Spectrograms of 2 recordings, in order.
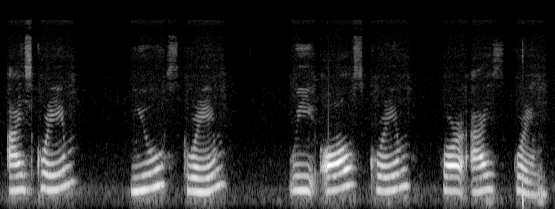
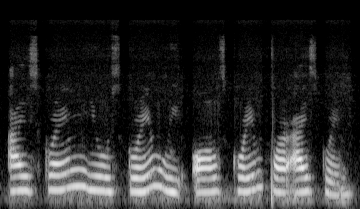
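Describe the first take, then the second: First: It is read slowly. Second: It is read at normal speed.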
